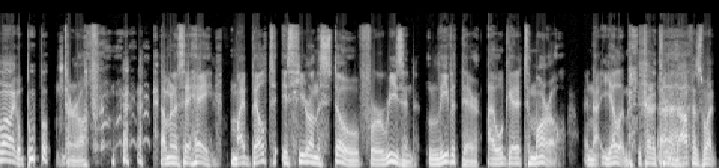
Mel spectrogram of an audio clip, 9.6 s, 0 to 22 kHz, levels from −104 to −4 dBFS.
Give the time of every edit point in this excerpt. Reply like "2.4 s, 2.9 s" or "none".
8.6 s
